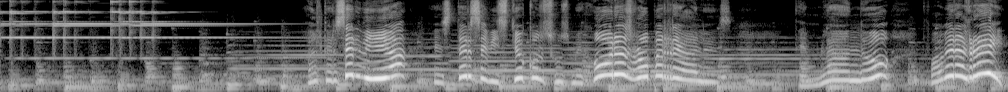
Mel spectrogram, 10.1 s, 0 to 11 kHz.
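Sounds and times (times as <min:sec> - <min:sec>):
small bell ringing: 0:00.0 - 0:03.2
speech: 0:03.1 - 0:07.4, 0:08.0 - 0:10.0.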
